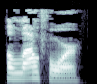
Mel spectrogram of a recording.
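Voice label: "allow for", British English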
